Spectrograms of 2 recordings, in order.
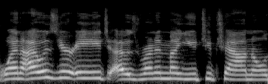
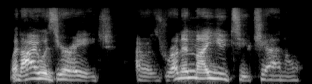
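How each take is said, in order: First: It is read in the speaker's normal voice. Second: It is said in a put-on old woman's voice.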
